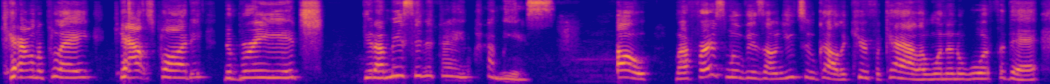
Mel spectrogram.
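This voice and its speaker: A woman speaks in a high voice with a Southern accent and ordinary pitch variation, recorded dry and close with no echo. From US South. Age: 50s. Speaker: comedian and actress. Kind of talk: casual chat. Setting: live stream.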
